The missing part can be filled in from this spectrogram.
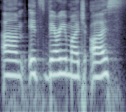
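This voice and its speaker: A young woman co-hosting a podcast in casual chat, speaking in earnest, measured explanations. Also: on the high side, little pitch movement, smooth. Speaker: podcast co-host.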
